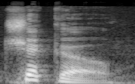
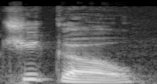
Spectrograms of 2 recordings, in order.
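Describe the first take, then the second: First: The first vowel sounds like in chick. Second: The first vowel sounds like in cheek. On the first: The speaker calls it right. "but Chico ... he was the one to pick up chicks" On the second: The speaker calls it wrong. "not Chico"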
